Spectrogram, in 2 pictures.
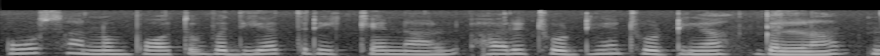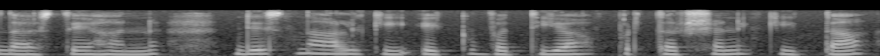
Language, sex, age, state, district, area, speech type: Punjabi, female, 18-30, Punjab, Faridkot, rural, spontaneous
